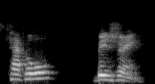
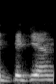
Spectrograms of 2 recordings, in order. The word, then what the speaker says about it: Caro Bégin: how to pronounce it so it's kettle beijing which it's okay if you get it wrong and you could call me begin that's fine I'll turn around and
